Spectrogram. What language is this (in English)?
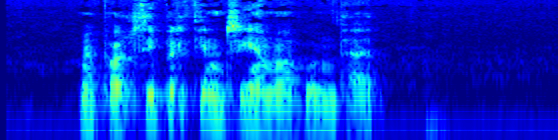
Catalan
